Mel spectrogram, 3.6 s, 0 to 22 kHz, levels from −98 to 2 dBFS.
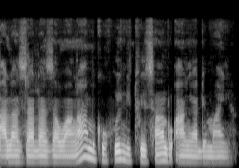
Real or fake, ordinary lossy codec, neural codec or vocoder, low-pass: real; none; none; 14.4 kHz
